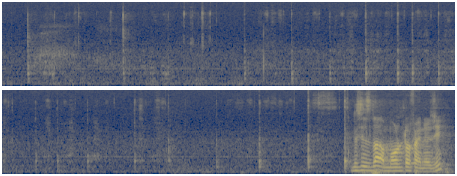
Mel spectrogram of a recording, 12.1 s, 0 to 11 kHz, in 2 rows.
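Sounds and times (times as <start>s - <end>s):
stylus tapping on tablet: 3.2s - 10.8s.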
